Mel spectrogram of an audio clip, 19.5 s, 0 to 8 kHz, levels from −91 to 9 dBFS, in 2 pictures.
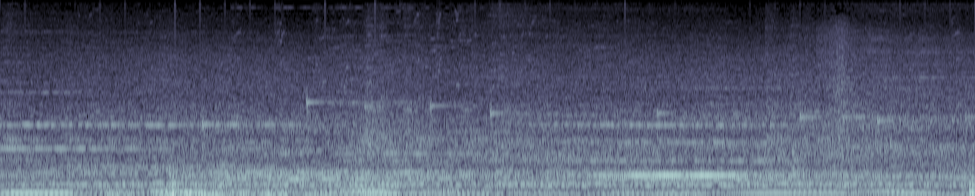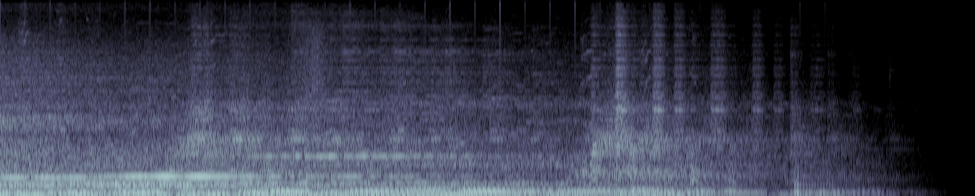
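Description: From start to finish, a regular tick recurs four times a second, every 0.25 s. It rides on the sound and vanishes in the gaps. This is a resampler restarted on every block. Each 250 ms block was converted on its own, so the converter saw no real neighbouring samples at the block edges, which fits a 44.1 kHz to 16 kHz conversion.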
